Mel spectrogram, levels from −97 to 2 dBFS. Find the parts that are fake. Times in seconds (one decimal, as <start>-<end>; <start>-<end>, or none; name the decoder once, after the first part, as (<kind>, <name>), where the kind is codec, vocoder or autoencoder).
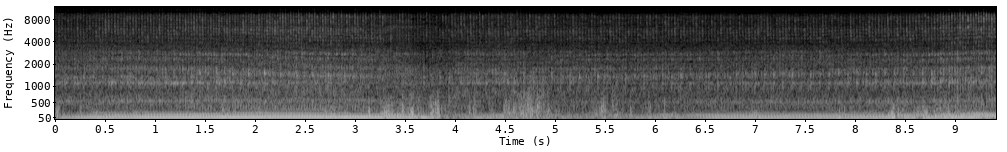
3.3-3.8 (codec, SNAC)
